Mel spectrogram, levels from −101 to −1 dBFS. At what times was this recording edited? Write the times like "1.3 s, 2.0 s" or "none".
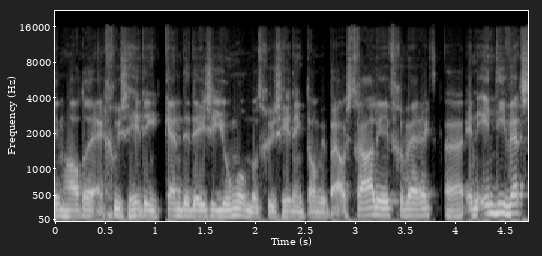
3.8 s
